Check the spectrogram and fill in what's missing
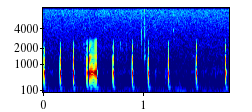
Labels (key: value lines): label: biophony, knock croak
recorder: SoundTrap 300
